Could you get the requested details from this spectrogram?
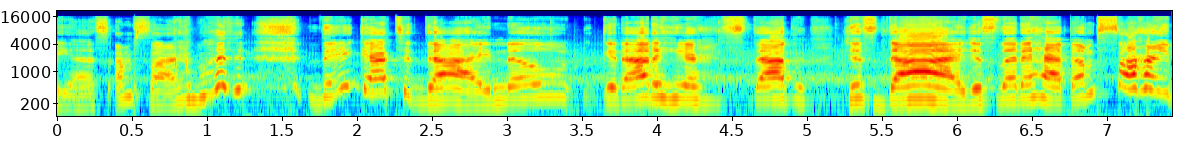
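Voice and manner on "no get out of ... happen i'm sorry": loud desperate yelling; frantic yelling. Real, not acted. Yelling while killing deer.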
